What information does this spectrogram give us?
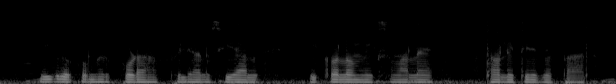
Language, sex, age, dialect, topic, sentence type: Bengali, male, 25-30, Jharkhandi, banking, statement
